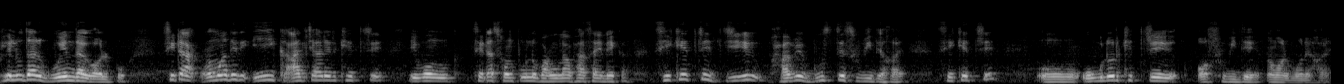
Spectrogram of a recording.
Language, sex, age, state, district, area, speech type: Bengali, male, 45-60, West Bengal, North 24 Parganas, urban, spontaneous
